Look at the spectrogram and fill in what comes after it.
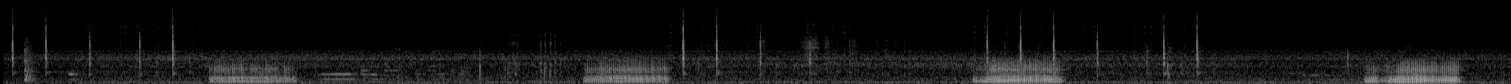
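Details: Cavalier King Charles Spaniel (Canis familiaris), snoring.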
